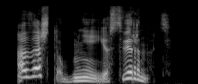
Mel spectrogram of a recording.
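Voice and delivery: sharp, irritated tone. Bilan answers the iron woodcutter who just called him a traitor, snapping back. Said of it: "огрызнулся Билан".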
